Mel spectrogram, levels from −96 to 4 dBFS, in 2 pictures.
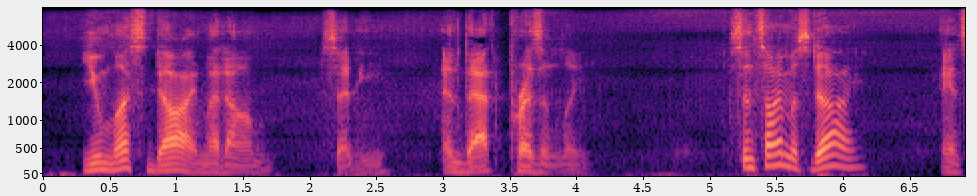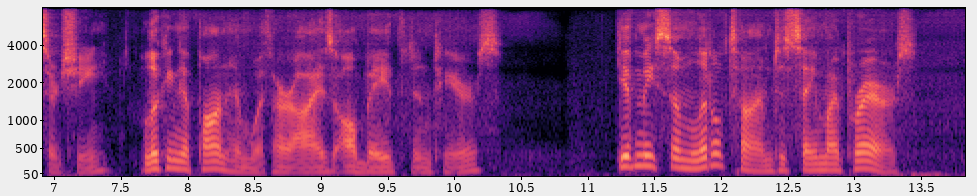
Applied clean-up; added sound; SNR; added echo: neural mask model Resemble Enhance denoiser.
